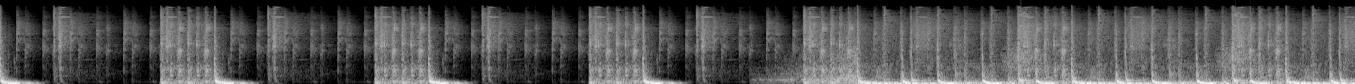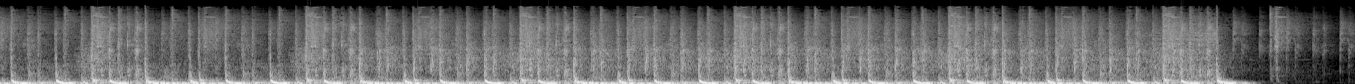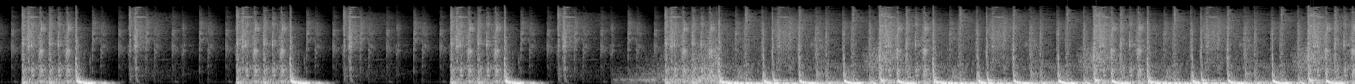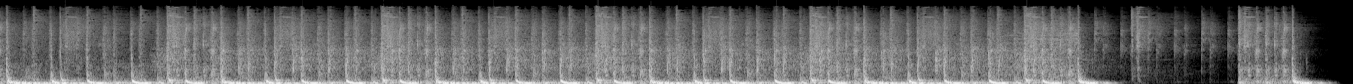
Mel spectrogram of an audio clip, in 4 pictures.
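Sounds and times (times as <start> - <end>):
modern beat: 0.0 - 54.0.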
